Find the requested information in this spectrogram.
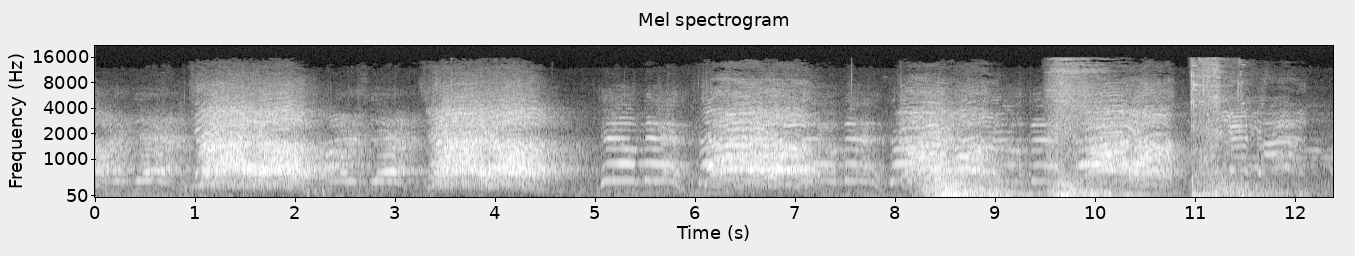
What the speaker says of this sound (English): Already, you can hear the crowd.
